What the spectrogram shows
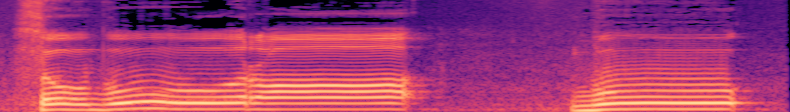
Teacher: बा के बाद वाव मद्दा है, 1 सेकंड लंबा करेंगे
